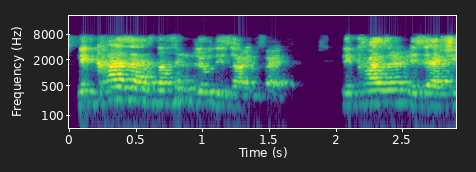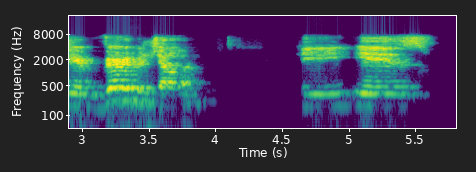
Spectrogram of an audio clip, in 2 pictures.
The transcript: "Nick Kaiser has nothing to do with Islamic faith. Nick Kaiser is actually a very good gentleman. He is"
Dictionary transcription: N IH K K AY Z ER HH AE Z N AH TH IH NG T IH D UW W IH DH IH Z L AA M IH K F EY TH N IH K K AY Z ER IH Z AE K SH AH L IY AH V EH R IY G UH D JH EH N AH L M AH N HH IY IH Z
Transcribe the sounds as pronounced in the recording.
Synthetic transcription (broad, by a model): N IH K K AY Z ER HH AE Z N AH TH IH NG T IH D UW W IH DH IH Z AA IH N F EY T N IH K K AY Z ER IH Z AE K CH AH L IY AH V EH R IY G UH D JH EH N L M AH N HH IY IH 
